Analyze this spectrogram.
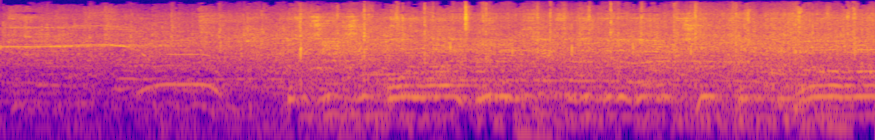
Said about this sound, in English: The applause you can hear is for Trenton Flowers. He sees his first minutes. Good ovation for him.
